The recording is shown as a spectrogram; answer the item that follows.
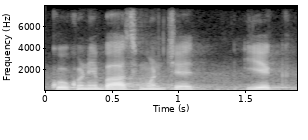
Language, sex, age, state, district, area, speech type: Goan Konkani, male, 18-30, Goa, Tiswadi, rural, spontaneous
